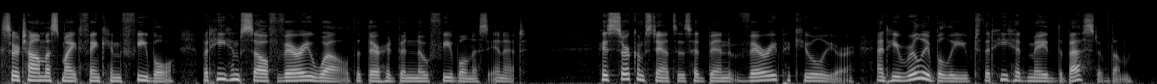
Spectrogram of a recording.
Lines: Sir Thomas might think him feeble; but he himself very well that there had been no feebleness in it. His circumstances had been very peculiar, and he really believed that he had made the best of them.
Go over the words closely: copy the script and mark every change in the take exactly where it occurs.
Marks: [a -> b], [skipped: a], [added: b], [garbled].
Sir Thomas might think him feeble; but he himself very well that there had been no feebleness in it. His circumstances had been very peculiar, and he really believed that he had made the best of them.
